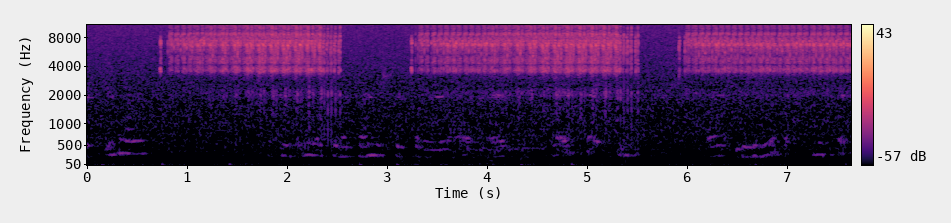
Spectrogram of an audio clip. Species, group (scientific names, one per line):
Parnassiana tymphrestos
Orthoptera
